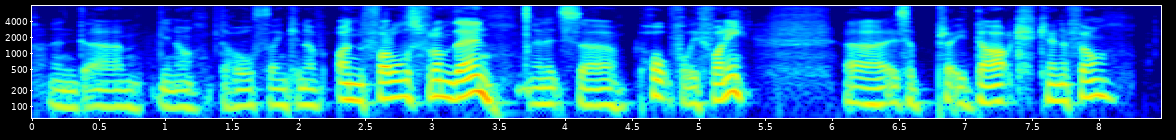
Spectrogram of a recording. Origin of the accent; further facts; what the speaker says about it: Glasgow, Scotland, United Kingdom; growing up in Glasgow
